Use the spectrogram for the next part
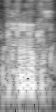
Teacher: P represents the voiceless bilabial stop, as in English pat.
